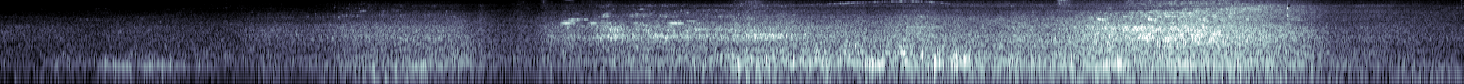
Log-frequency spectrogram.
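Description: Diesel engine of a Mercedes-Benz concrete mixer truck driving past in street traffic. It grows louder over several seconds, is loudest as it passes, then fades near the end.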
